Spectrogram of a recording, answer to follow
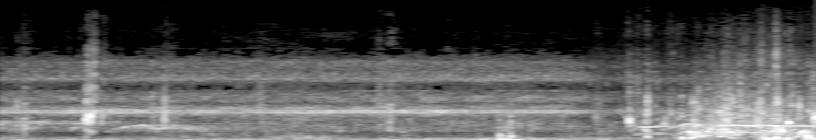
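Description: Water sloshing and splashing in a shallow muddy fish pond as a wire basket net is worked through it, with a low thump about two and a half seconds in and busier splashing near the end. A steady high-pitched tone runs underneath.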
